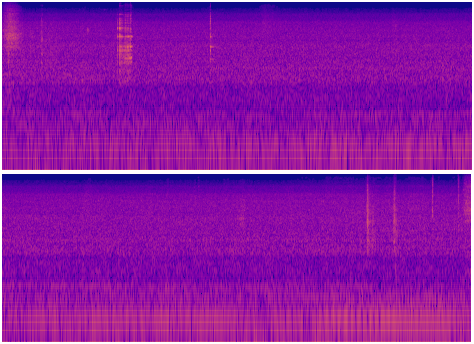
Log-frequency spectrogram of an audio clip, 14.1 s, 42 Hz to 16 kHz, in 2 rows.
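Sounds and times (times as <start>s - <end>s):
light clink: 1.7s - 2.0s.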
